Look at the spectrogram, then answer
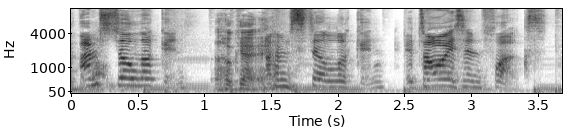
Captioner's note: laughing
